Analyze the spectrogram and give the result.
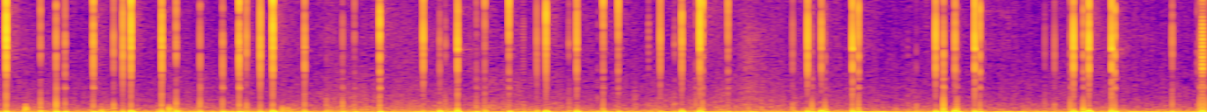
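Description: Long orange-red nails tap and scratch the glass sides of a lit, medium-sized candle in a red glass jar with white printed text, filled with wax and resting on a fluffy rug. Quick, quiet, crisp taps with bright clicky edges and a soft low body come in rapid, uneven bursts, mixed with faint scratching.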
